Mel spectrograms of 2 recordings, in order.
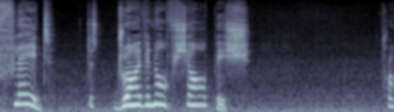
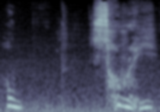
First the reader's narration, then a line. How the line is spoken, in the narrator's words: He whispered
